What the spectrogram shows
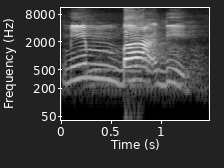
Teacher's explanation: berarti cara bacanya mim ba'di menjadi huruf mim dan mim nya itu ghunnah selama dua ketukan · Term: iqlab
